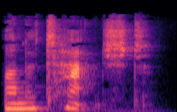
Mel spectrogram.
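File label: "unattached", British English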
